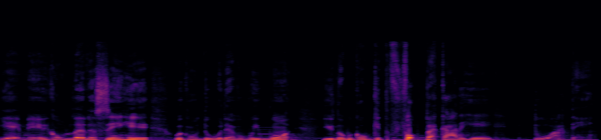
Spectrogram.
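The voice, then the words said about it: Put-on New York accent. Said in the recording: “I just had to do the New York accent because Michael K. Williams got that New York accent.”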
